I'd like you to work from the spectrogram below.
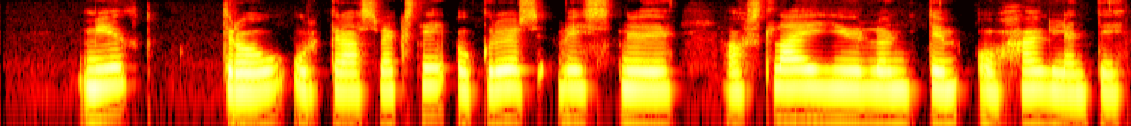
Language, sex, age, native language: Icelandic, female, 16, Icelandic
